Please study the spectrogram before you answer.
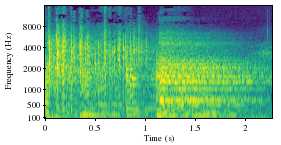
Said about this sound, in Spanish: Y vamos a lanzar los dados. A ver qué nos toca el día de hoy. Ahí van los dados rodando.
